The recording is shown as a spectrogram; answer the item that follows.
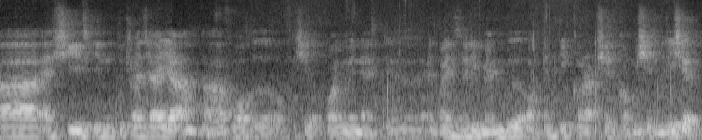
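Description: A man talks at a fairly quick pace in a monotone, flat intonation. Audible room echo and light background noise are present. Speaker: event host giving opening remarks. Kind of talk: formal welcome speech. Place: hall.

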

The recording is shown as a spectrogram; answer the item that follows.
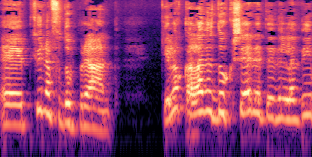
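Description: At a moderate pace, a woman speaks with a high pitch and very wide pitch swings over a quiet background. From Greece. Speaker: perfume YouTuber; perfume reviewer. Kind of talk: product review vlog. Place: home room.

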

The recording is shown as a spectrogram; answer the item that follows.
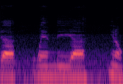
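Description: A man at a very slow pace, with a dry sound free of echo and light background noise. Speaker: vlogger. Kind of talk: casual vlog chat. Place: car. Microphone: phone near.

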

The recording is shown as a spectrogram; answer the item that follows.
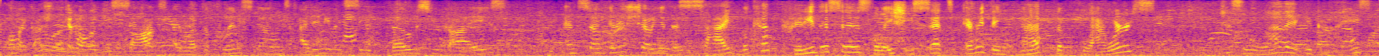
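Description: A woman talks at a moderate pace. Clear music plays behind her, and the sound is dry with no echo. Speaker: vlogger. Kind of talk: casual vlog chat. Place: market. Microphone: phone near.

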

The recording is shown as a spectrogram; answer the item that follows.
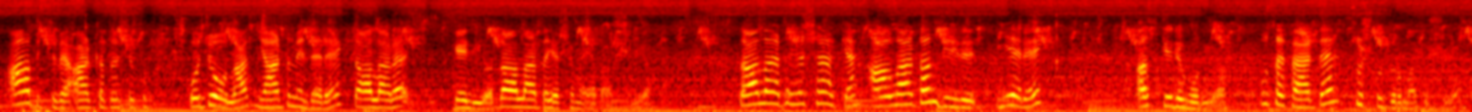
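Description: Over noticeable background noise, a woman talks at a fairly slow pace with long, frequent pauses. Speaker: local storyteller. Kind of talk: interview answer. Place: street.

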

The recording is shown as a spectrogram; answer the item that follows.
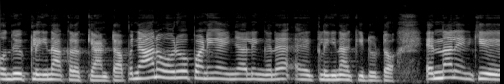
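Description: An ordinary speaking voice comes from a woman with a fairly high pitch and ordinary pitch variation. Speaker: vlogger. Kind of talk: vlog narration. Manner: casual, chatty.

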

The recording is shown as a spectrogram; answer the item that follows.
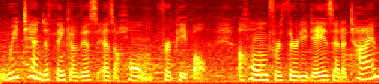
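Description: A woman with an American accent, lively intonation and a fairly slow pace, in a dry recording with no echo and noticeable background noise. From Wisconsin. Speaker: homeless shelter staff. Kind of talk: interview. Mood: calm, warm. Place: street.

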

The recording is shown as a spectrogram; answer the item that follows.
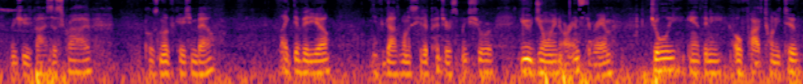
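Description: Fairly even intonation with long, frequent pauses, in a dry sound with no echo and noticeable background noise. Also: man, moderate pace. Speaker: family vlogger. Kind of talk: casual vlog chat. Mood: playful, joking. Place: open country. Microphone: phone near.

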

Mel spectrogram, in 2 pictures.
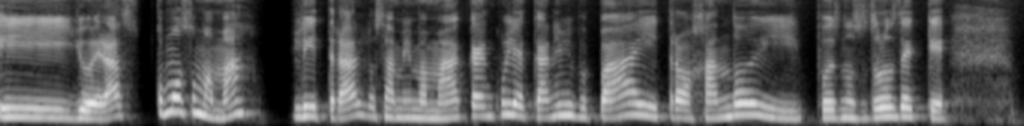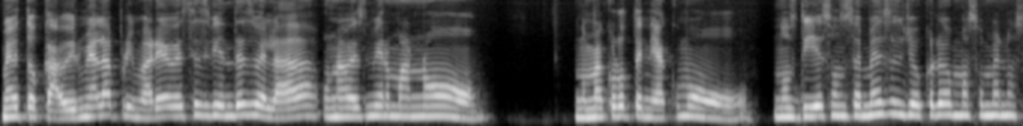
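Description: Over a quiet background, a woman talks at a fairly quick pace in a fairly high pitch with ordinary pitch variation. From Sinaloa, Mexico (Navolato); Sinaloa, Mexico. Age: 20s. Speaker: podcast guest. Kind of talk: casual interview, personal story. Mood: earnest, recounting painful family story. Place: studio. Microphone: studio mic.

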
